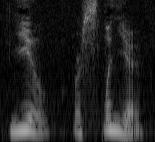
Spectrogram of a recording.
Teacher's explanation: Slender N sounds almost like ny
